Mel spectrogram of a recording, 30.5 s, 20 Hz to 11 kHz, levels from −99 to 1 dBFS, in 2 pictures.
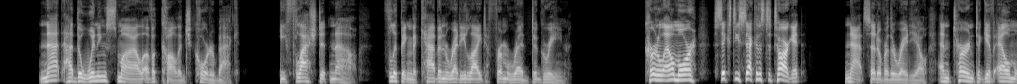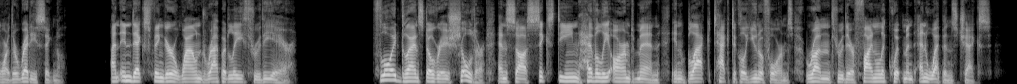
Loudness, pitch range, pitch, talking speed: -23 LUFS, 120-150 Hz, 130 Hz, 140 wpm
